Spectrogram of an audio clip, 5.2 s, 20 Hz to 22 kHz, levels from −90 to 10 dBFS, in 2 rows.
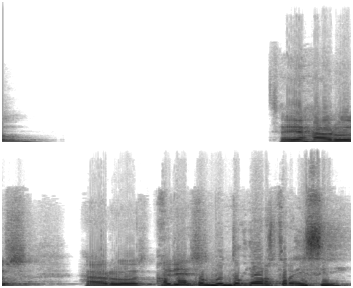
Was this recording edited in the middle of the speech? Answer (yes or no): no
